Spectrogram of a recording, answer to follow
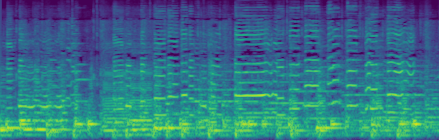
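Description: Large wind band of saxophones and brass, sousaphones included, playing a tune live: a saxophone-led melody over a steady, repeating bass line.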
